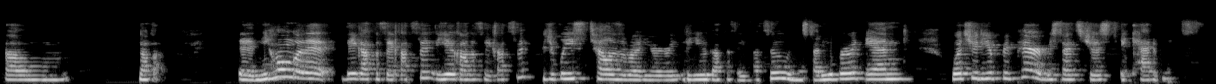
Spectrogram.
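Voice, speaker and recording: A woman moderates a webinar, chatty and friendly. Her voice sits a little high. The video call audio sounds dull and lo-fi. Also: normal speed. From Indonesia. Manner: friendly and chatty, reads out audience questions.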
